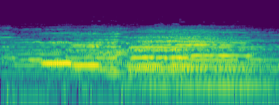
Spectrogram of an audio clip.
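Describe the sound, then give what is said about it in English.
A fire engine siren wails in a long, sustained horn-like tone, its pitch shifting slightly midway as the sound swells louder and then eases off. No voices are heard. “Then I dreamed the fire engine. And suddenly, I realized why. I was hearing some.”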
